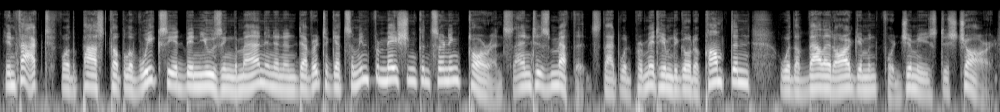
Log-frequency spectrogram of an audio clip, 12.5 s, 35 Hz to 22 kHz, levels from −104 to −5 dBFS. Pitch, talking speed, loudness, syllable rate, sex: 145 Hz, 195 wpm, -19 LUFS, 5.1 syllables/s, male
